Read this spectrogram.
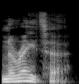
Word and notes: narrator: British English

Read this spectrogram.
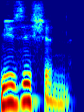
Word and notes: musician: British English

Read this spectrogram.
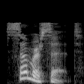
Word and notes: summerset: British English

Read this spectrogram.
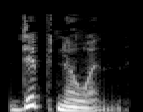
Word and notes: dipnoan: British English

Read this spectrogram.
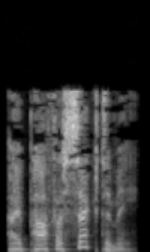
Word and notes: hypophysectomy: British English

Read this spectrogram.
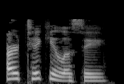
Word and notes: articulacy: British English

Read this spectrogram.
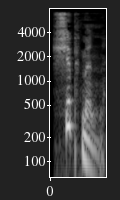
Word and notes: shipman: British English

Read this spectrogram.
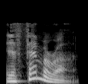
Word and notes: ephemeron: British English

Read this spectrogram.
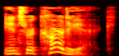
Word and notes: intracardiac: British English

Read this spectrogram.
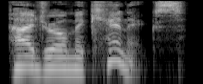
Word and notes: hydromechanics: British English

